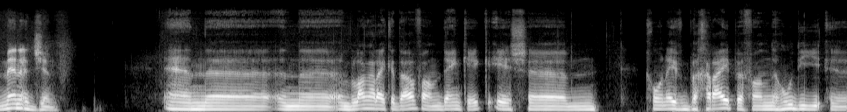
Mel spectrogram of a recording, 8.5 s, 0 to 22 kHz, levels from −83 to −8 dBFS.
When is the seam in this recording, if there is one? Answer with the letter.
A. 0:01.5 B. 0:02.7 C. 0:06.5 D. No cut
C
